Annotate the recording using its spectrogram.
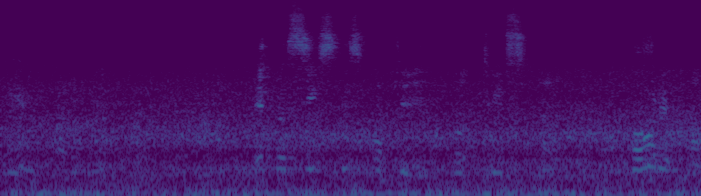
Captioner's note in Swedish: none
